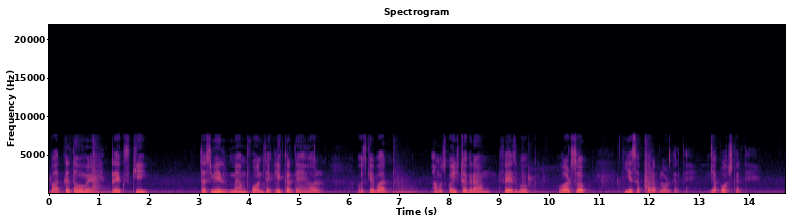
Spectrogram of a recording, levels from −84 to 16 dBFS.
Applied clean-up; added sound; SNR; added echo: none; Sliding door; 16 dB; none.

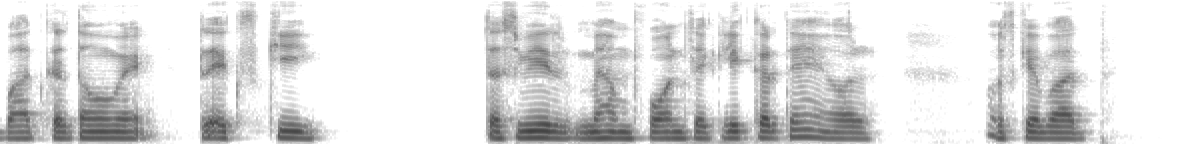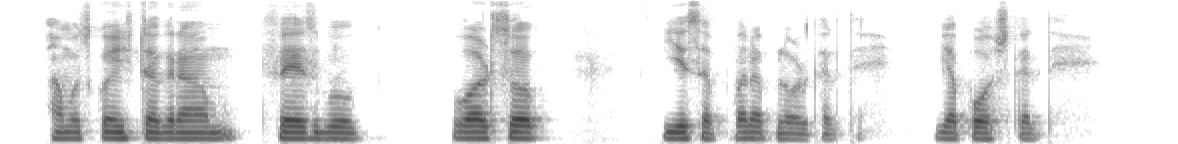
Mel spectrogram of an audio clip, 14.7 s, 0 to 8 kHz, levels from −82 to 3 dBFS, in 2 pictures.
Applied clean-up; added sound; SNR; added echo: neural mask model DeepFilterNet 3.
